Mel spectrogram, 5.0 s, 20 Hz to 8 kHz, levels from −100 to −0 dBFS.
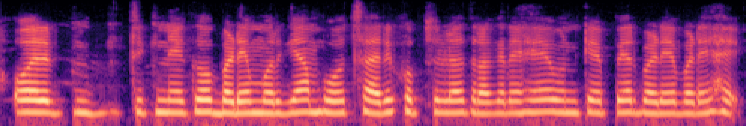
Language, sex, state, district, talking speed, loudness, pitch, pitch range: Hindi, female, Andhra Pradesh, Anantapur, 190 wpm, -15 LUFS, 250 Hz, 240-255 Hz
